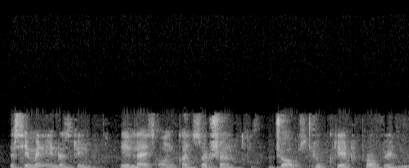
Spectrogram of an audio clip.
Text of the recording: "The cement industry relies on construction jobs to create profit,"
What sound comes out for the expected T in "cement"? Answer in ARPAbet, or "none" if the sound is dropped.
none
